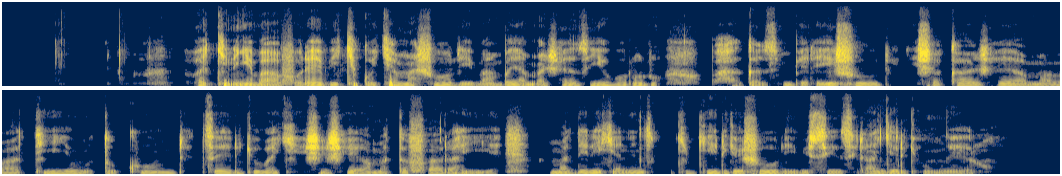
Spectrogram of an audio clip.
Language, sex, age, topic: Kinyarwanda, male, 25-35, education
